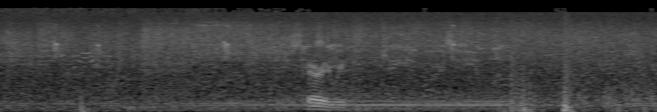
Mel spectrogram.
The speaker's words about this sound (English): It's kind of windy right here now.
